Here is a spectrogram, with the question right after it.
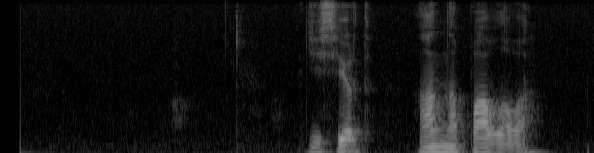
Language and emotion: Russian, neutral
